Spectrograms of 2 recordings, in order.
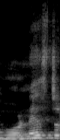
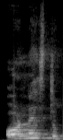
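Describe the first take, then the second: First: The word starts with an h sound. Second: The word starts directly with a vowel. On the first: The speaker calls it wrong. "यहाँ पे हम हॉनेस्ट नहीं पढ़ेंगे" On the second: The speaker calls it right. "ऑनेस्ट पढ़ेंगे"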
